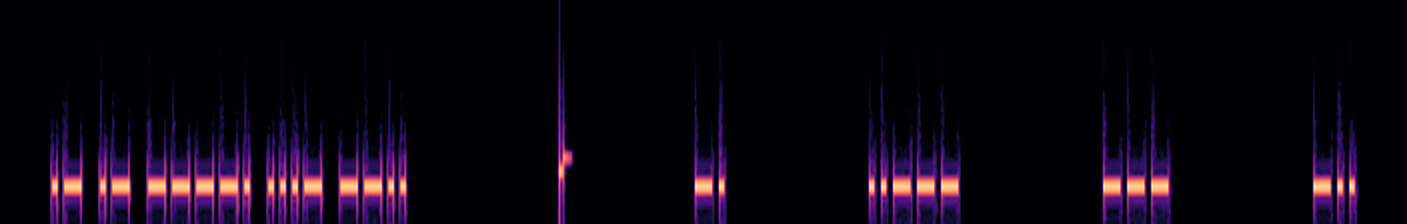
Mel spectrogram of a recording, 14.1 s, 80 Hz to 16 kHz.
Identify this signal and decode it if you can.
Morse code, heard as a keyed tone, about 20 wpm, spaced as for 9 wpm, 700 Hz. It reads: AA9VZ N2OD
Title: USA Call Signs - 8x Character Spacing - 20wpm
